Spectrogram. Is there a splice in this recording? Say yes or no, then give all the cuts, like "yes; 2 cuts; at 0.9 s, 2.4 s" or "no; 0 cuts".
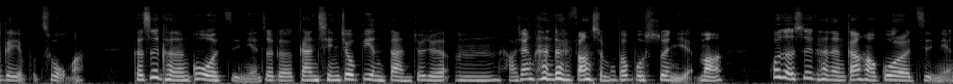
no; 0 cuts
